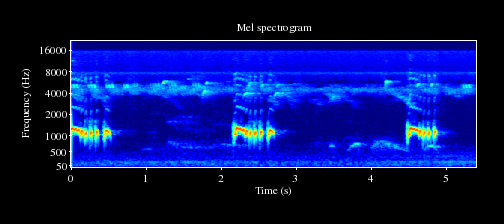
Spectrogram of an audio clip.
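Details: Zebra dove call used as a lure for trapping: three short stuttering bursts of about five quick, soft, rolling coo notes, each about half a second long, repeated roughly every two seconds, with faint other bird notes behind.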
